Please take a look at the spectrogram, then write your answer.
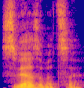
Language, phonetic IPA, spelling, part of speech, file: Russian, [ˈsvʲazɨvət͡sə], связываться, verb, Ru-связываться.ogg
- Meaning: 1. to communicate, to get in contact 2. to get involved 3. passive of свя́зывать (svjázyvatʹ)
